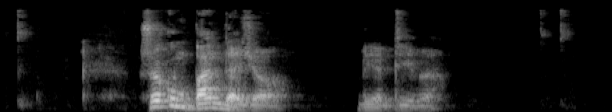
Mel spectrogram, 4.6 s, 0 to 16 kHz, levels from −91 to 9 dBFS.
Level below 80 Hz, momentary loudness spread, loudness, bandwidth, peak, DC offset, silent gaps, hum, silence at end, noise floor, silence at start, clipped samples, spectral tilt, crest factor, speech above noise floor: -60 dBFS; 21 LU; -19 LUFS; 11.5 kHz; 0 dBFS; under 0.1%; none; none; 1.35 s; -89 dBFS; 1.05 s; under 0.1%; -5 dB/octave; 24 dB; 69 dB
